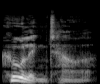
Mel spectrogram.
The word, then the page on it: cooling tower: British English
